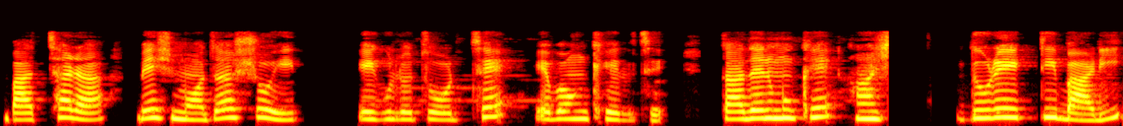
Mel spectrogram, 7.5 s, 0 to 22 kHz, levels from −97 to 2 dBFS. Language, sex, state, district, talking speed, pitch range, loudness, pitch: Bengali, female, West Bengal, Jhargram, 130 wpm, 220-275 Hz, -17 LUFS, 240 Hz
